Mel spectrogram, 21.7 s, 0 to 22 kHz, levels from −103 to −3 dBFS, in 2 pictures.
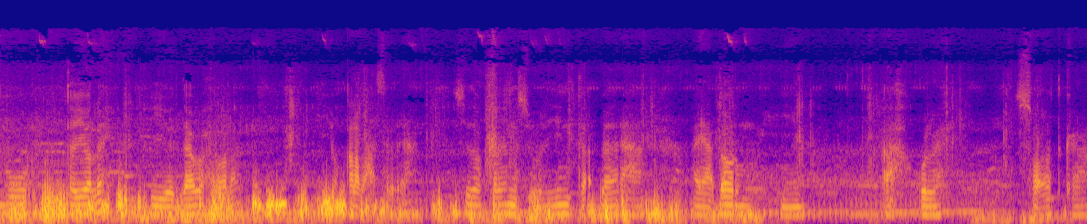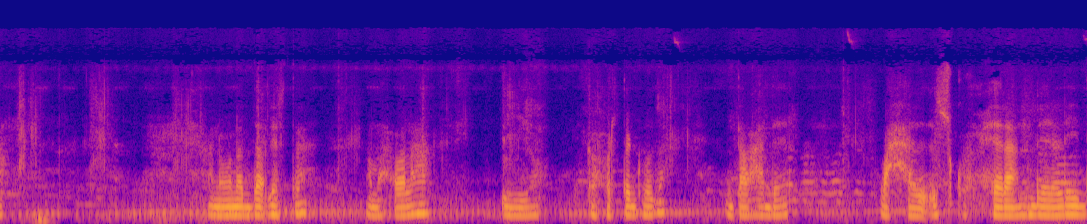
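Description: Speech, likely re-encoded about three times with AAC, consistent with 64 kbit/s: the generation loss sounds swirly and hollow, attacks blur, and nothing sits above 14 kHz.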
